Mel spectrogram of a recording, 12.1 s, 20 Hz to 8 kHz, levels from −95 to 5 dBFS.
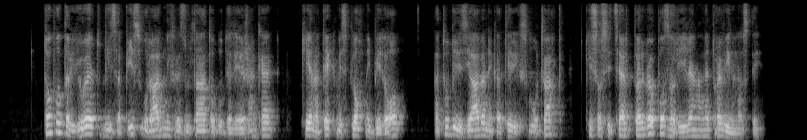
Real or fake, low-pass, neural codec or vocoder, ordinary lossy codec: fake; 7.2 kHz; codec, 16 kHz, 2 kbps, FunCodec, trained on Chinese and English, 25 frames a second; MP3, 48 kbps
